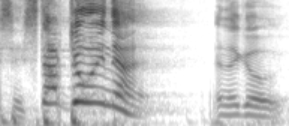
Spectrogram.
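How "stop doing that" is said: high-pitched, emphatic order; acted firm command. Telling someone to stop, firm acted command. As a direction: order them to stop, voice jumping up.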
